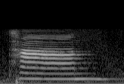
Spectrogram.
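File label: "taan3", Cantonese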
